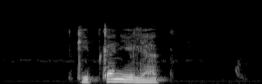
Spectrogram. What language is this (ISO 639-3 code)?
bak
